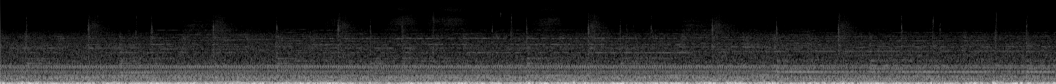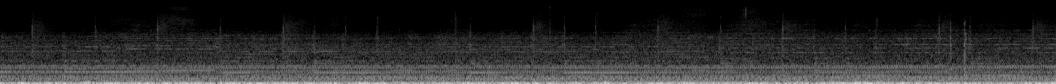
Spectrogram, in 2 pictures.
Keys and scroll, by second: 19.1 n.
